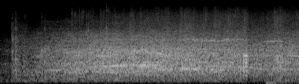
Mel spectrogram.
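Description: A game show studio audience bursts into steady, loud applause mixed with cheering, a dense wash of clapping that holds for a few seconds without letting up.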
